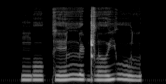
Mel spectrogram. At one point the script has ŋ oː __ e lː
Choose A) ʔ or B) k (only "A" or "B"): B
